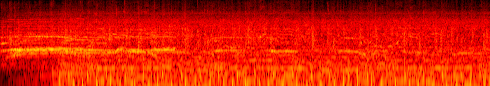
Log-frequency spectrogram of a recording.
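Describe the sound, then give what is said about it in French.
A live show audience cheers loudly for about ten seconds, a sustained roar of crowd noise. Whoops and yells rise out of it, and the noise stays loud and continuous throughout. “je vous demande de faire un maximum de bruit pour Pierre et Rémi.”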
